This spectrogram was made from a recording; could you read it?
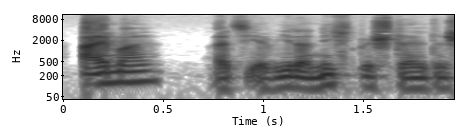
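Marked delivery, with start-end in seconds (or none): none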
